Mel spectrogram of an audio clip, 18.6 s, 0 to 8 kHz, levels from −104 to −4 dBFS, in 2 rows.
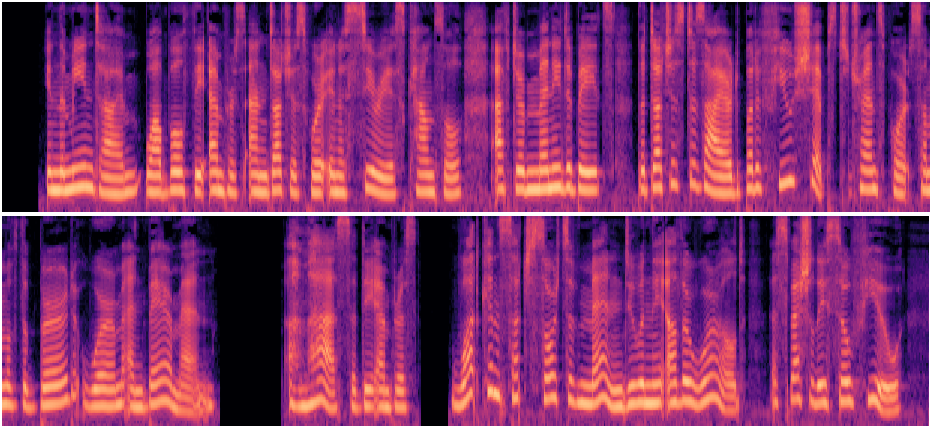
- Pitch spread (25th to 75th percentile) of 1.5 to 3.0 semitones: No, average, 3.5 semitones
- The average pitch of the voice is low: No, high, 220 Hz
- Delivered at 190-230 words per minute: No, average, 170 wpm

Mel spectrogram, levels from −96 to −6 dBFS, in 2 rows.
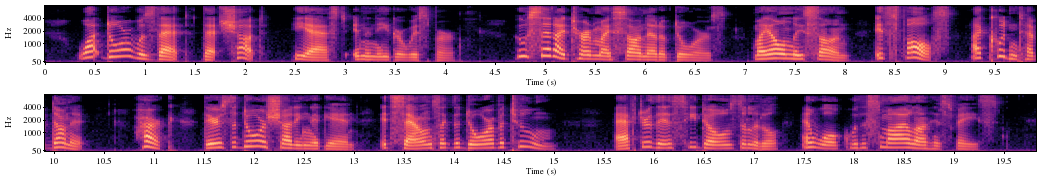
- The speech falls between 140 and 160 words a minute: No, average, 180 wpm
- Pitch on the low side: No, high, 195 Hz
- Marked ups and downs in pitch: Yes, wide, 6.2 semitones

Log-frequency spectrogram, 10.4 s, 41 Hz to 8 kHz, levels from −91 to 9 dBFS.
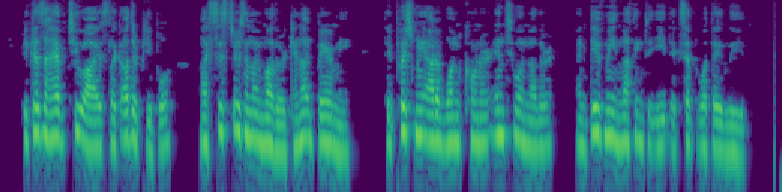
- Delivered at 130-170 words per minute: No, average, 200 wpm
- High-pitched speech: No, medium, 160 Hz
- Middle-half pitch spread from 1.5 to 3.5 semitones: No, average, 4.2 semitones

